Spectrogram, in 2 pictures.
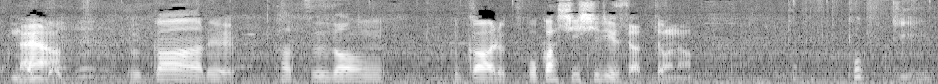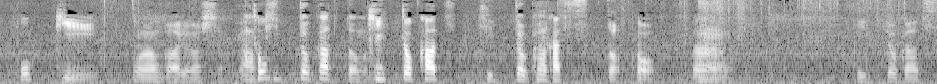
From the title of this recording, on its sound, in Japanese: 安全第一お散歩収録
